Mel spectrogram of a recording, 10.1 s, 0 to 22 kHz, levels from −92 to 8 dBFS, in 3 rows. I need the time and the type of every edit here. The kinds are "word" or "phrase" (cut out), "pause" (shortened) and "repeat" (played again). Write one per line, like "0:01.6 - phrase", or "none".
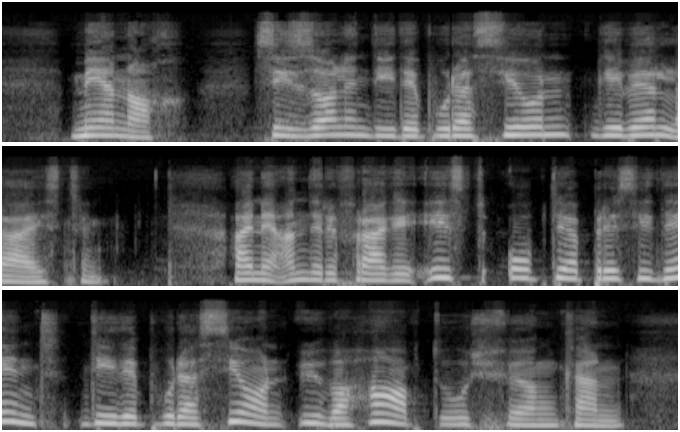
none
